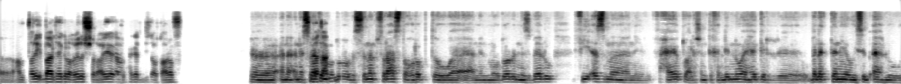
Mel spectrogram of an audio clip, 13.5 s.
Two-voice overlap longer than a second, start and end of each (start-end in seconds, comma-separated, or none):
none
